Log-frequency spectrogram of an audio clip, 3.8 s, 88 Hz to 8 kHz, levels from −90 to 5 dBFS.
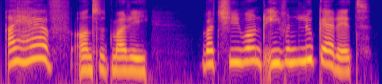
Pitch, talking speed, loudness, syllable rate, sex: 255 Hz, 175 wpm, -17 LUFS, 4.9 syllables/s, female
